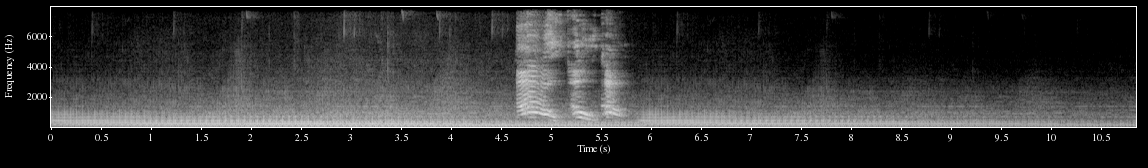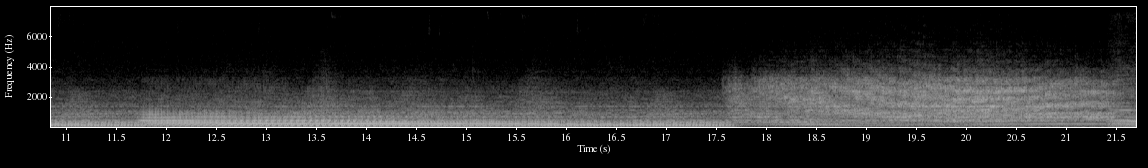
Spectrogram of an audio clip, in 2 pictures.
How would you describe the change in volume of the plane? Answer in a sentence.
The loudness of the plane goes down.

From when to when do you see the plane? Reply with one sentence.
You can hear the plane from 0.0 to 21.6 s.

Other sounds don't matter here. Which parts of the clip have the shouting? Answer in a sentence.
You can hear the shouting from 4.7 to 5.8 s.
